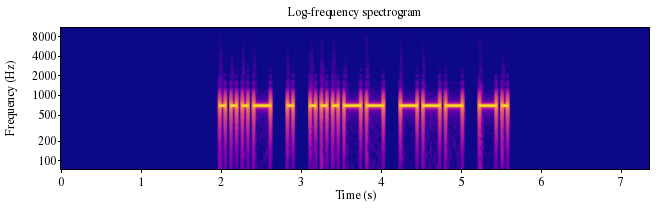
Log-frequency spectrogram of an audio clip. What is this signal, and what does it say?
Morse code, heard as a keyed tone, about 17 wpm, 700 Hz. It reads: VE3ON
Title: DXCC-100 Call Signs - 5 Characters - Repeated 2x - 17wpm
